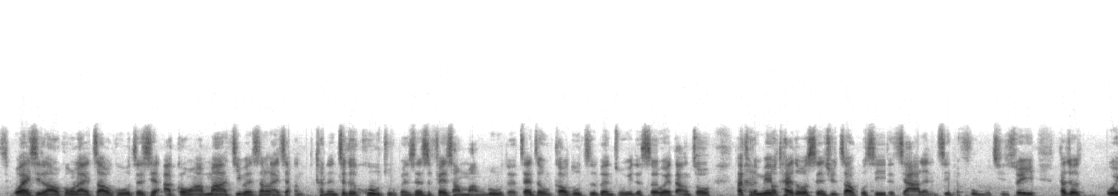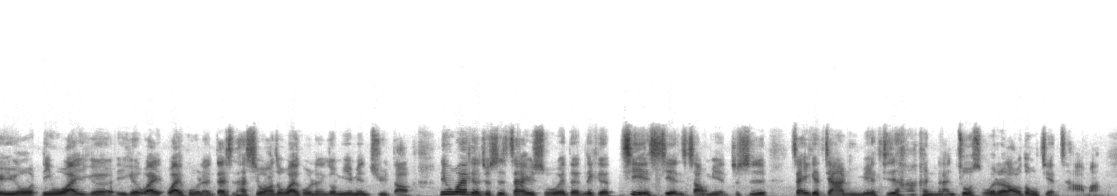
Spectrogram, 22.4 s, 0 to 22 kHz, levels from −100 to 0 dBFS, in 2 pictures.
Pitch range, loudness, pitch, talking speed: 110-145 Hz, -20 LUFS, 125 Hz, 375 characters per minute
